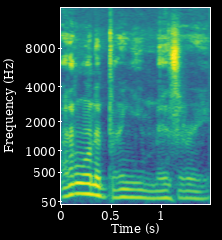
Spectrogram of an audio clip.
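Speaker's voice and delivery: ordinary delivery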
